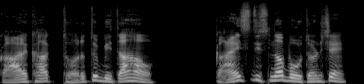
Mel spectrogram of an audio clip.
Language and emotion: Goan Konkani, fearful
